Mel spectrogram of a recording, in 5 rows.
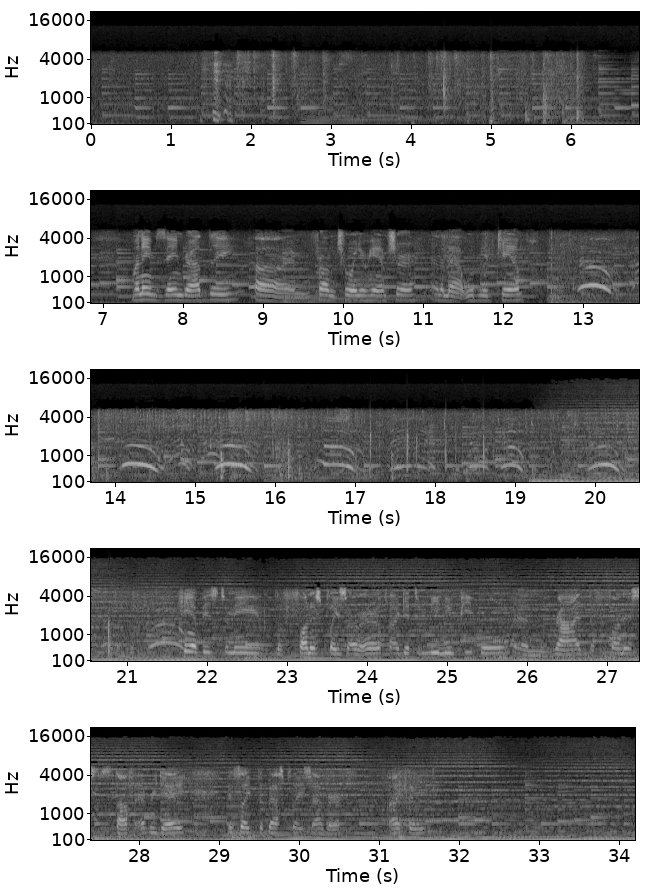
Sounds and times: Music: 0.0 - 34.2
Speech: 7.4 - 12.3, 21.3 - 30.5, 31.1 - 31.6.

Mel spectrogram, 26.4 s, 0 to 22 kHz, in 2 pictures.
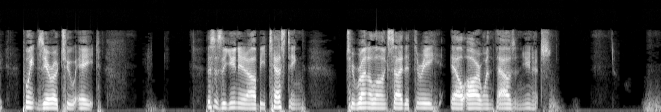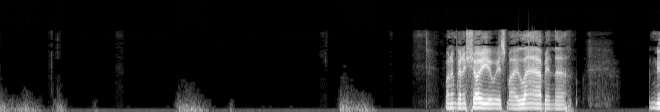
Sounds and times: Speech: 0.0 - 2.1, 4.2 - 6.1, 7.0 - 11.2, 22.2 - 24.7, 26.2 - 26.4.

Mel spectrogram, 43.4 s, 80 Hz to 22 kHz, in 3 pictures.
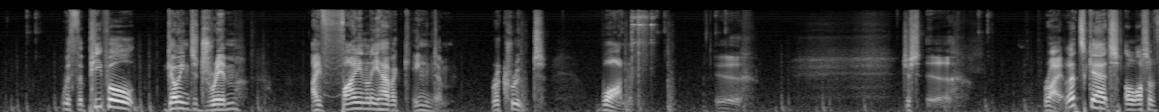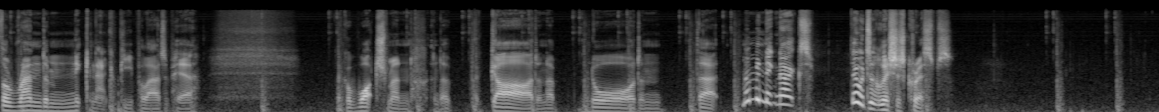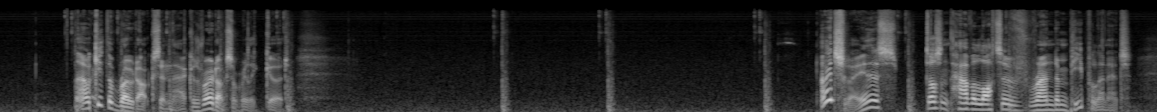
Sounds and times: Clicking: 0.2 - 0.5, 26.9 - 28.6, 29.4 - 30.0, 38.4 - 38.9
Speech: 0.8 - 3.1, 3.9 - 6.9, 7.5 - 8.0, 8.9 - 9.4, 11.3 - 12.0, 13.0 - 17.0, 18.7 - 26.4, 29.9 - 32.6, 39.2 - 43.1.

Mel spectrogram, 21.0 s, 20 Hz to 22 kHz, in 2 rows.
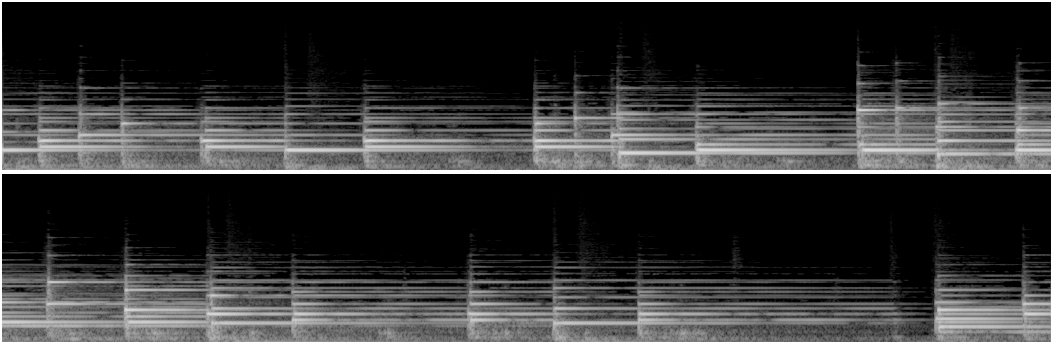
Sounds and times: Music: 0.0 - 20.9.

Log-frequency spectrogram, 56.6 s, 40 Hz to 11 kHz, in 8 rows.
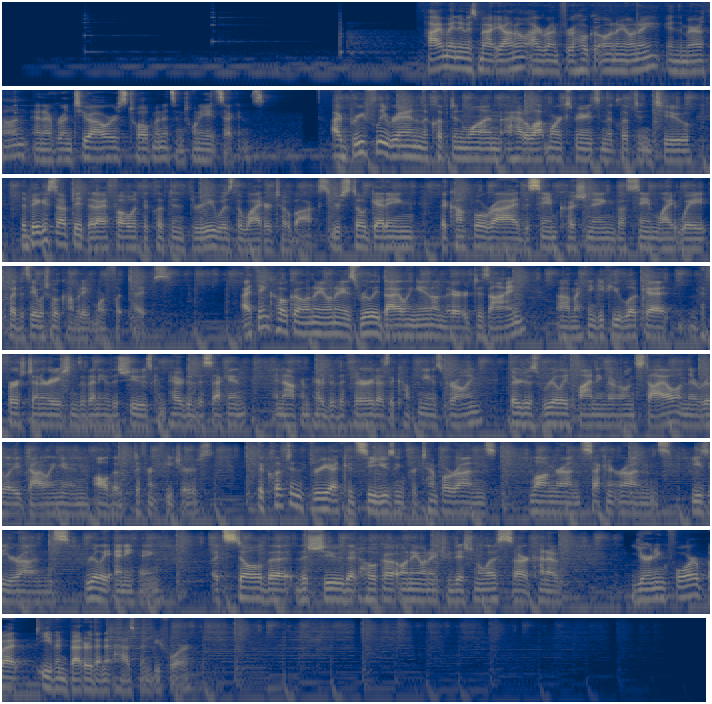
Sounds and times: Music: 0.2 - 56.6
Speech: 4.2 - 9.7, 10.4 - 23.0, 23.6 - 48.2, 48.8 - 51.5.

